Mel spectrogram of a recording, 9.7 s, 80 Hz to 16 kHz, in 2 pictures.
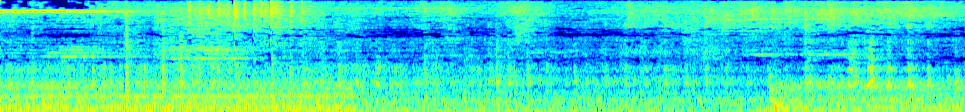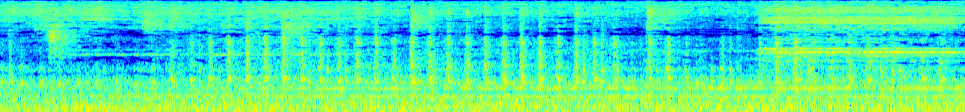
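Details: Samsung 6.2 kg top-loading automatic washing machine WA82VAL during spin, heavy low rumble with a rattling shake about four times a second; excessive vibration from worn suspension rods/shock absorbers.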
